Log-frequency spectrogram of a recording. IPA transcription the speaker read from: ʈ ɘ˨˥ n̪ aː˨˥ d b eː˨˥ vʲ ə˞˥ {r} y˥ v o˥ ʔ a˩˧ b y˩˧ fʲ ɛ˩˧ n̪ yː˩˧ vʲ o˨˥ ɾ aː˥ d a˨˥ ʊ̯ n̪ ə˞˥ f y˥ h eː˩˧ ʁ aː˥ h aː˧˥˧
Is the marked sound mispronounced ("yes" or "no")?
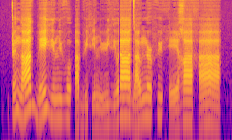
yes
